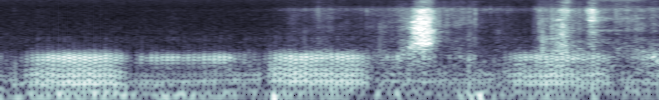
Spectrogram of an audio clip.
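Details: Cat asleep and snoring: deep, rough rumbles in long breaths of about a second, broken by short pauses, with a couple of brief rustling noises partway through.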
